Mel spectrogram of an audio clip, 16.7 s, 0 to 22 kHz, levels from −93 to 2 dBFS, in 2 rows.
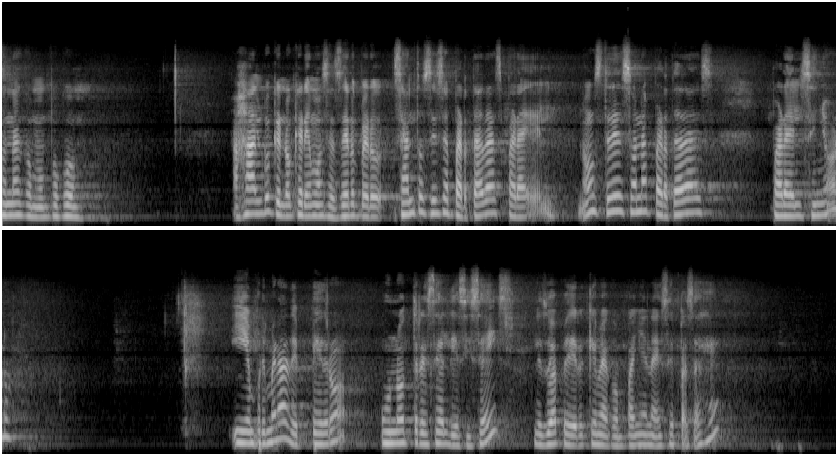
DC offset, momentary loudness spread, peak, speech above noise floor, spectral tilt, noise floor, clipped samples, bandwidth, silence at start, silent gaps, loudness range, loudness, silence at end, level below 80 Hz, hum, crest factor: under 0.1%; 14 LU; -8 dBFS; 42 dB; -3 dB/octave; -71 dBFS; under 0.1%; 11 kHz; 0 s; none; 6 LU; -29 LUFS; 1.1 s; -90 dBFS; none; 22 dB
